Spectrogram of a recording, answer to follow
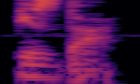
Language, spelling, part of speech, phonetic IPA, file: Russian, пизда, noun, [pʲɪzˈda], Ru-Pizda.ogg
- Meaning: 1. pussy, cunt, twat 2. woman, bitch, ho 3. bad situation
